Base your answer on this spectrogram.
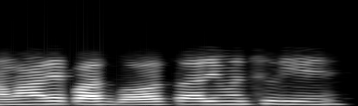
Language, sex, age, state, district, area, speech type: Urdu, female, 18-30, Bihar, Khagaria, rural, conversation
